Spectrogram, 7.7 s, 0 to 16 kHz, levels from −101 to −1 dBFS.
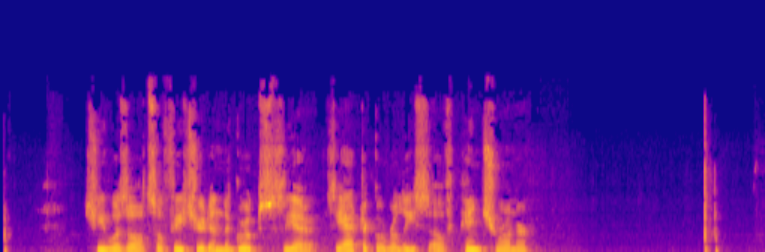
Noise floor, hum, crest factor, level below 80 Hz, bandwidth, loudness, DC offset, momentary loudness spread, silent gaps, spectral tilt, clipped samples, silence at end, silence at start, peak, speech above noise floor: -72 dBFS; none; 18 dB; -58 dBFS; 10.5 kHz; -19 LUFS; under 0.1%; 14 LU; none; -5 dB/octave; under 0.1%; 0.45 s; 0.05 s; -2 dBFS; 54 dB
